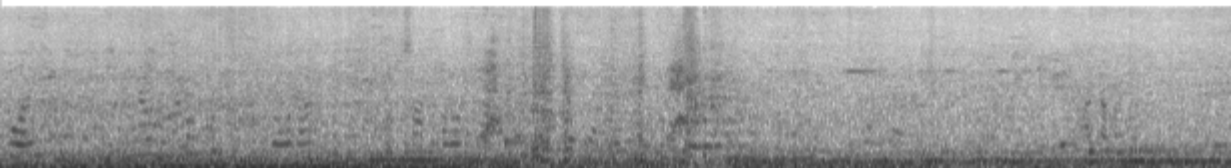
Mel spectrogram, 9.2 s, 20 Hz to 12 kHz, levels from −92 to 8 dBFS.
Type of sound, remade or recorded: remade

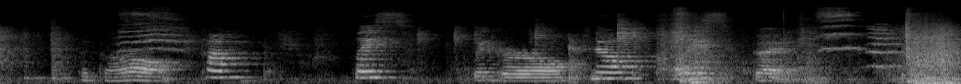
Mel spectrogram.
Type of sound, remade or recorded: remade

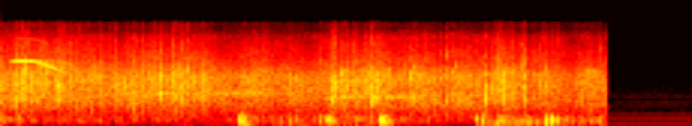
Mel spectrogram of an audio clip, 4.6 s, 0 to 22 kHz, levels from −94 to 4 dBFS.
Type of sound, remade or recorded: recorded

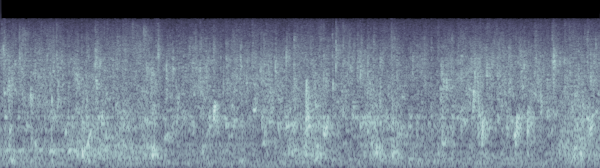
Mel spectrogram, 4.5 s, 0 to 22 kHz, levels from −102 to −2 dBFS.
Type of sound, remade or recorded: remade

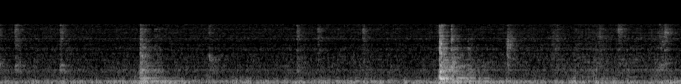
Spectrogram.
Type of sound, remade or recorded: remade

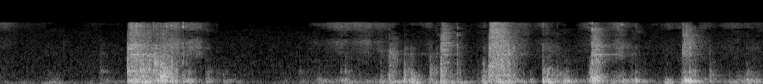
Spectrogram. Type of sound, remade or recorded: recorded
